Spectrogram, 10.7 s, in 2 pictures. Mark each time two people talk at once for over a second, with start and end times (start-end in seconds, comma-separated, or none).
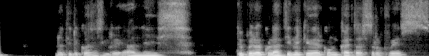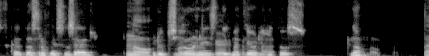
7.2-8.8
